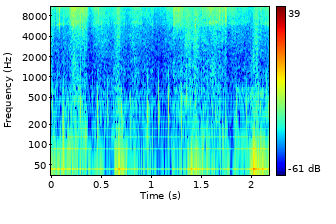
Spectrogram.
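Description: Footsteps in snow, several irregular steps, with low thumps from the phone being carried.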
